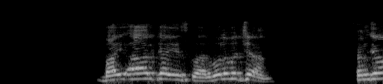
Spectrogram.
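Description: A man speaks calmly, like a teacher explaining.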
